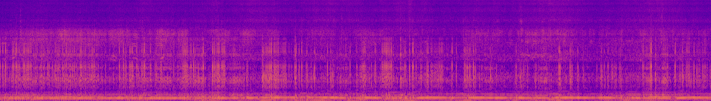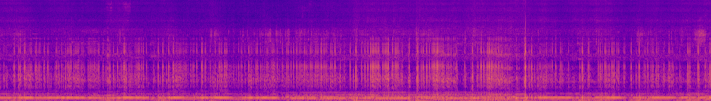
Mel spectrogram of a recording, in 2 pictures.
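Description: Sea-Doo personal watercraft engine running at a steady cruising speed while underway, its pitch holding nearly level with small dips, over a hiss of water and wind.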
